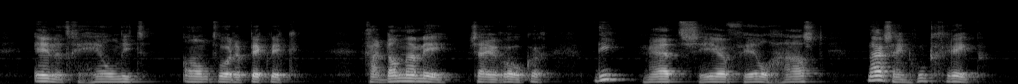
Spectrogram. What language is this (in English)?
Dutch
